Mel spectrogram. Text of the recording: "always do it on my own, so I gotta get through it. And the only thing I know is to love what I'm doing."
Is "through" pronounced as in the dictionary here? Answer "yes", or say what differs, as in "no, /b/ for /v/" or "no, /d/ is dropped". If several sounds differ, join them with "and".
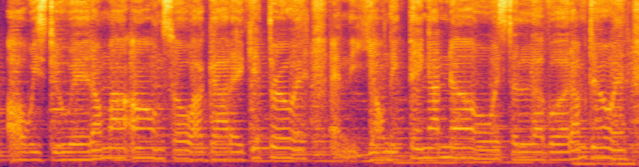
yes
